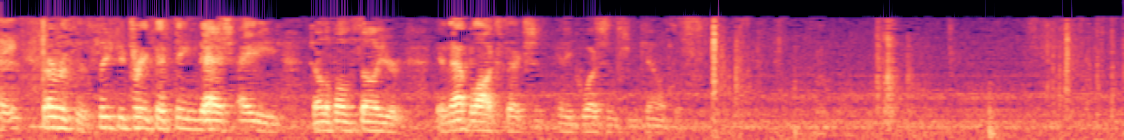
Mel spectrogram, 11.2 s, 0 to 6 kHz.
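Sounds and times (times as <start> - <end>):
speech: 0.1 - 7.1
council members turning document pages during a council meeting: 7.0 - 7.9, 10.3 - 11.2.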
